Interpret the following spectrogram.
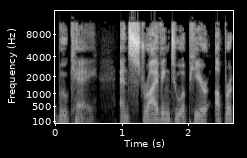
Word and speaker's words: Bucket: Routledge's Hyacinth was the ultimate satire of pretension, constantly insisting her surname be pronounced Bouquet and striving to appear upper class at all costs.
